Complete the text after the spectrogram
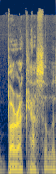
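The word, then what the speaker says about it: Burgh Castle: They include Brancaster, Burr Castle, or Borough Castle as it's pronounced,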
